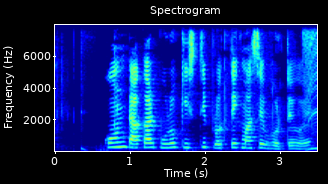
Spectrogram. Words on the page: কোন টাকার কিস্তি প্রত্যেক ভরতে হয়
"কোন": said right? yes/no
yes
